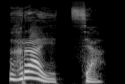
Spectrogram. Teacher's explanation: у дієсловах буквосполучення ся передаємо довгим м'яким ц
